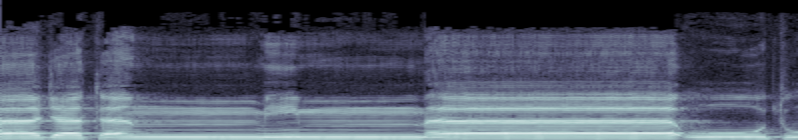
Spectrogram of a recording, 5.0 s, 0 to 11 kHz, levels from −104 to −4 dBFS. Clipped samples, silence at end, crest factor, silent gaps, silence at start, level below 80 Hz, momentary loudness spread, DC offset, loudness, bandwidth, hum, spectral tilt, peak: under 0.1%; 0 s; 14 dB; none; 0 s; -58 dBFS; 7 LU; under 0.1%; -20 LUFS; 8.8 kHz; none; -6.5 dB/octave; -6 dBFS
